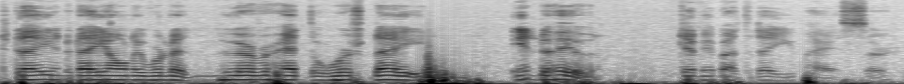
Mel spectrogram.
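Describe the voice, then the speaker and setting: A man performs a cartoonish character voice at a fairly quick pace. Long, frequent pauses break up his lines, and background noise is clearly heard. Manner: formal, polite.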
